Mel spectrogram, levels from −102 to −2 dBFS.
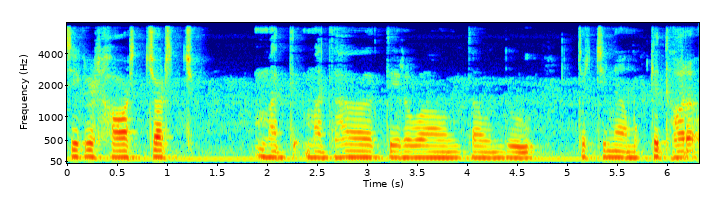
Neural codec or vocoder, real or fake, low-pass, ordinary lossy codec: none; real; 7.2 kHz; none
